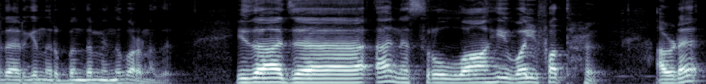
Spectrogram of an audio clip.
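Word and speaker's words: جاء: ജാ എന്ന് പറയുമ്പോൾ അവിടെ നീട്ടലും ഹംസയും അടുത്തടുത്താണെന്ന് മാത്രമല്ല, ഒരേ പദത്തിൻ്റെ ഉള്ളിലാണ്. ഒരേ പദത്തിൻ്റെ ഉള്ളിൽ മദ്ദും ഹംസയും, നീട്ടലും ഹംസയും അടുത്തടുത്ത് വന്നാൽ നിർബന്ധമായും 4-5 അക്ഷരങ്ങളുടെ ദൈർഘ്യം നീട്ടണം.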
